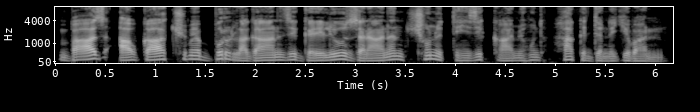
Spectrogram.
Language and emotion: Kashmiri, sad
